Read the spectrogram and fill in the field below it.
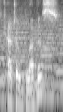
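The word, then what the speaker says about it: catoblepas: like they pronounce uh petrifying monsters spelled c a t o b l e p a s which I've always read as kobalos is katobus like okay I can hear that I guess maybe I've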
